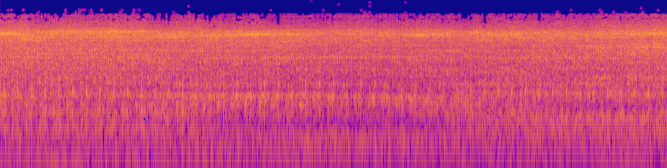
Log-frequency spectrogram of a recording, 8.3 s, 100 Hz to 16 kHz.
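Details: BMW E38 with M62 V8 at idle: light, fairly even ticking knock up top from the VANOS variable valve timing, not true detonation. Finding: VANOS knock at idle.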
